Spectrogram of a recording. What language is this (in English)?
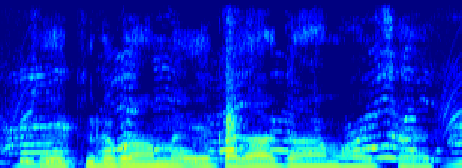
Maithili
